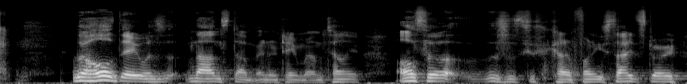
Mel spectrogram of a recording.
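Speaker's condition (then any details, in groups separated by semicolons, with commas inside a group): Cerebral palsy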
